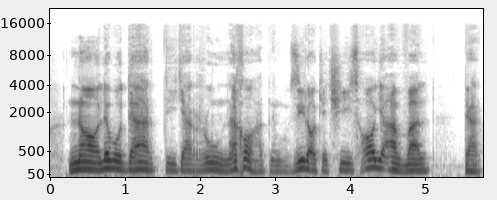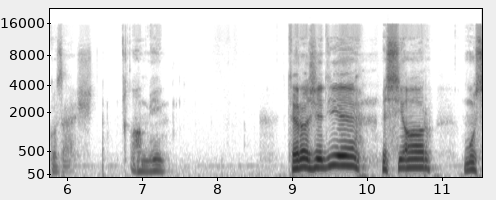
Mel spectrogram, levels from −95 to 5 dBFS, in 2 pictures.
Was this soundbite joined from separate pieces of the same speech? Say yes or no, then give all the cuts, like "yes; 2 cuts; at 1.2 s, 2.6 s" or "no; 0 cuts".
no; 0 cuts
